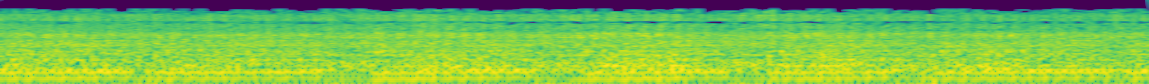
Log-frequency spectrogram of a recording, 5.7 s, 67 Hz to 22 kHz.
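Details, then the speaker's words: 1959 Massey Ferguson 85 started for the first time in 5 years after new points, a cleaned carburetor and a new solenoid: deep, steady low rumble with an even beat and no knocks or misses; normal running. "Ferguson, 85. Just started up in 5 years."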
